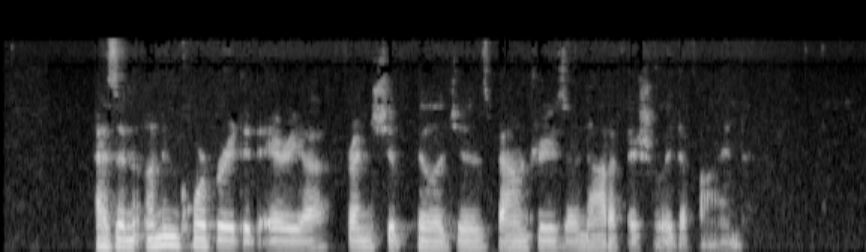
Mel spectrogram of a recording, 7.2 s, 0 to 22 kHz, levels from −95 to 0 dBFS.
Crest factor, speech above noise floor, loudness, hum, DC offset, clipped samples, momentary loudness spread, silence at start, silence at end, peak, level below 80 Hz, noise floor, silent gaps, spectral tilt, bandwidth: 18 dB; 48 dB; -19 LUFS; none; under 0.1%; under 0.1%; 12 LU; 0.8 s; 1.05 s; 0 dBFS; -46 dBFS; -67 dBFS; none; -6.5 dB/octave; 11.5 kHz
